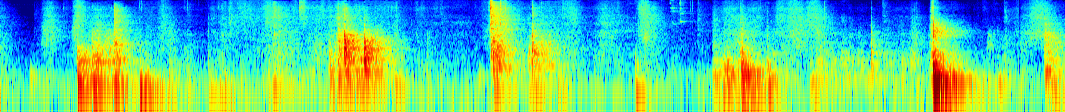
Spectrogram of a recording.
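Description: Wooden cabinet panels being handled: half a dozen separate knocks, bumps and short scrapes, the loudest near the end.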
